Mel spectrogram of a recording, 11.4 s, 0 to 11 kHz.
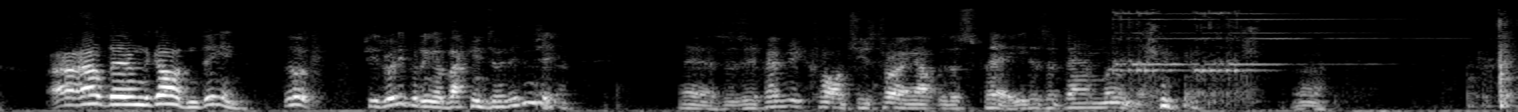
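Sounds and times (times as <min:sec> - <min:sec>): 
speech: 0:00.4 - 0:04.4, 0:05.1 - 0:10.2
telephone bell ringing at a farm: 0:08.3 - 0:11.3.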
